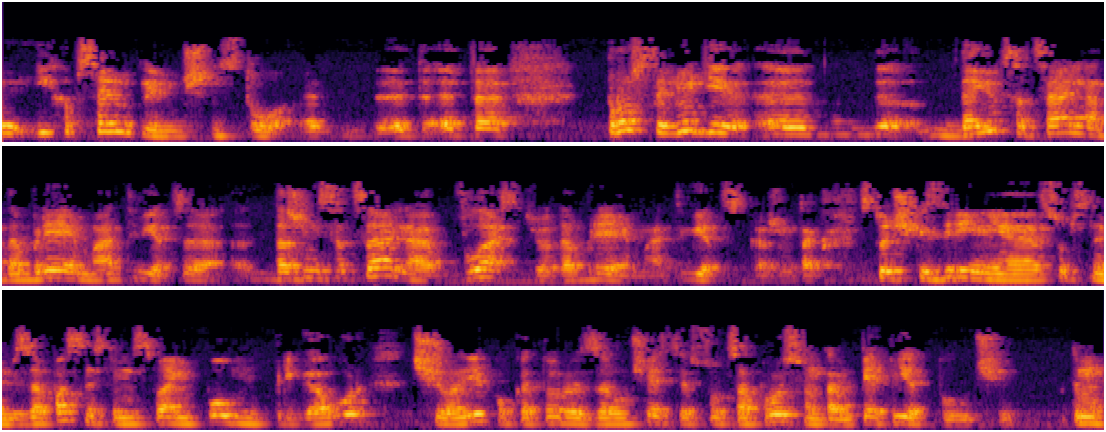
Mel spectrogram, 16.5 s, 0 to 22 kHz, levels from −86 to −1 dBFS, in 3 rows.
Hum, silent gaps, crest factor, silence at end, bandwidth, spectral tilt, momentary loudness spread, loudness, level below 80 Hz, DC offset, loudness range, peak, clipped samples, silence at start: none; none; 16 dB; 0 s; 8.8 kHz; -4 dB/octave; 9 LU; -22 LUFS; -66 dBFS; under 0.1%; 2 LU; -6 dBFS; under 0.1%; 0 s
